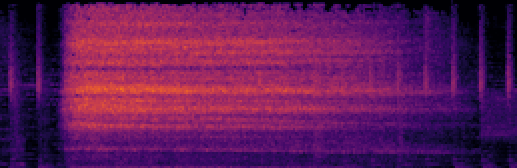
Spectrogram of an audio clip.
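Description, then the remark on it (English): A woman pointing at a door lets out a loud, drawn-out hiss, breathy and airy, starting abruptly and holding steady for about three seconds before tapering off. Nobody speaks. “The backgammon woman smiles and then turns to a door at their side, points, and lets out a loud hiss.”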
